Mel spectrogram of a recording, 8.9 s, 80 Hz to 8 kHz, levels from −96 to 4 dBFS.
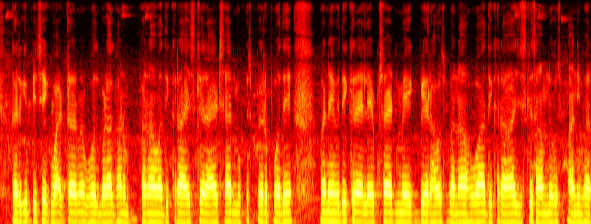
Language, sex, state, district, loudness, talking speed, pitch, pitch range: Hindi, female, Bihar, Darbhanga, -13 LUFS, 275 wpm, 120 Hz, 115-120 Hz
